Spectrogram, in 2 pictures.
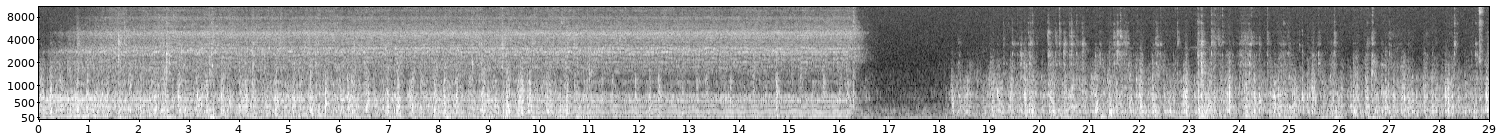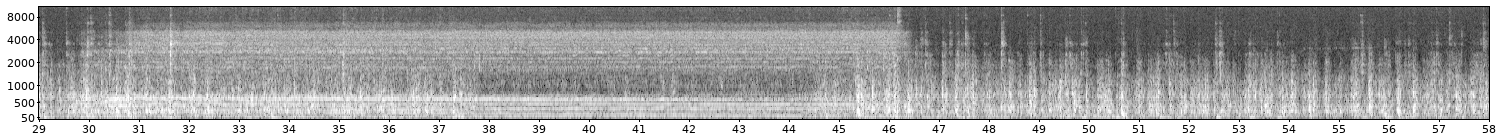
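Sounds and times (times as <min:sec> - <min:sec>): washing machine drum tumbling: 0:21.0 - 0:58.0.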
